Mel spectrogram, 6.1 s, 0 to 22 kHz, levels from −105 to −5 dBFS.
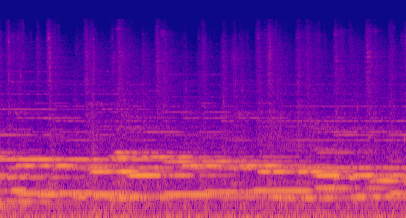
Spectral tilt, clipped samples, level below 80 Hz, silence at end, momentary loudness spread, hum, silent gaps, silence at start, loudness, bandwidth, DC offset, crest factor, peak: -6.5 dB/octave; under 0.1%; -54 dBFS; 0 s; 4 LU; none; none; 0 s; -36 LUFS; 14.5 kHz; under 0.1%; 14 dB; -22 dBFS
